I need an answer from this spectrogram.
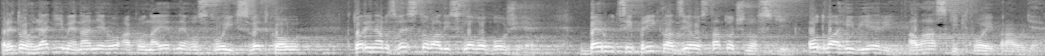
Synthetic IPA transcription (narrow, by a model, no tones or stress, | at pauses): pɾɛt̪ɔɦʎaɟiːmɛnaɲɛɦɔʔakɔnajɛd̪nɛːɦɔst̪ʋɔjixsʋɛt̪kɔʊ | kt̪ɔɾiːnaːmzʋɛst̪ɔʋalislɔʋɔbɔʒɪɛ̰ | bɛɾuːt͡sipɾiːklad̪zjɛɦɔst̪at̪ɔt͡ʃnɔscḭɔd̪ʋaɦiʋɪɛɾialaːskikt̪ʋɔjɛjpɾa̰ʊɟɛ̰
